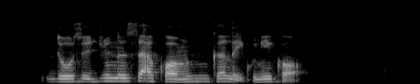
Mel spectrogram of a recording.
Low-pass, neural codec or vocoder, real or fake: 7.2 kHz; codec, 16 kHz, 8 kbps, FunCodec, trained on LibriTTS, 25 frames a second; fake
